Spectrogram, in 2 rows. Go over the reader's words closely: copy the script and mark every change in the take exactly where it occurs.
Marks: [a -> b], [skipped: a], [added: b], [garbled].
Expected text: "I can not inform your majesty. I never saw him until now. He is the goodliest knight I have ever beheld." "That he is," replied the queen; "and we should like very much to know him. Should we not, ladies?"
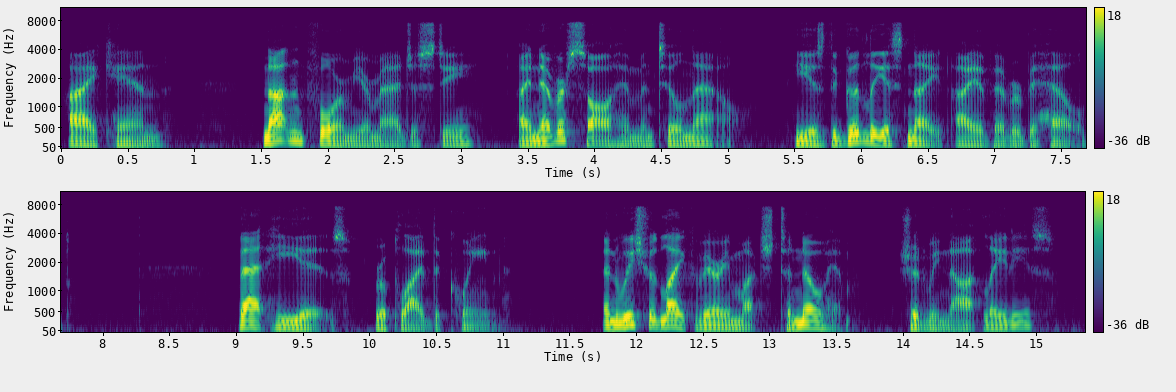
"I can not inform your majesty. I never saw him until now. He is the goodliest knight I have ever beheld." "That he is," replied the queen; "and we should like very much to know him. Should we not, ladies?"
